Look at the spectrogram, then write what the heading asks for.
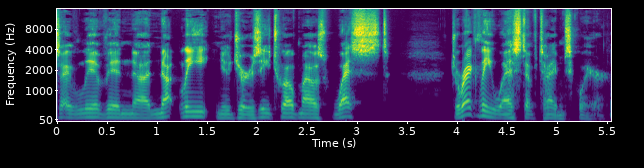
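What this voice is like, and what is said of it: Generic Midwestern American accent. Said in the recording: “Midwest. ... Sort of generic American accent”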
